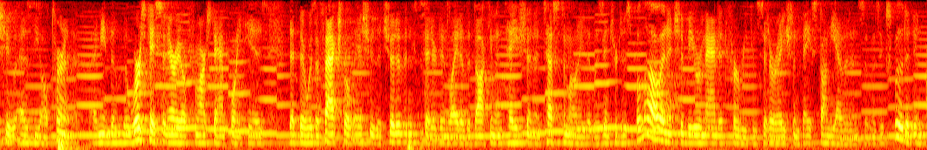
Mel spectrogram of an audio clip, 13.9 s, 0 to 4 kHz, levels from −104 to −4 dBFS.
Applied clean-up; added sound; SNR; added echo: none; Wind instrument, woodwind instrument; 8 dB; reverberation time 1.3 s.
